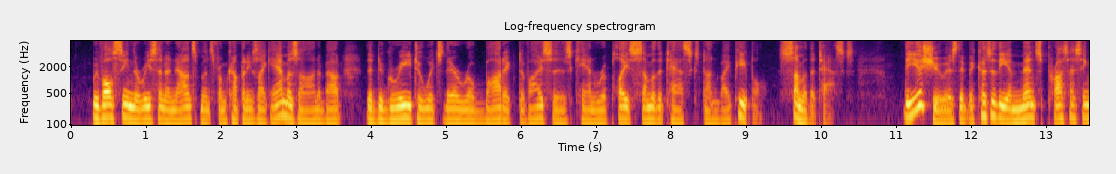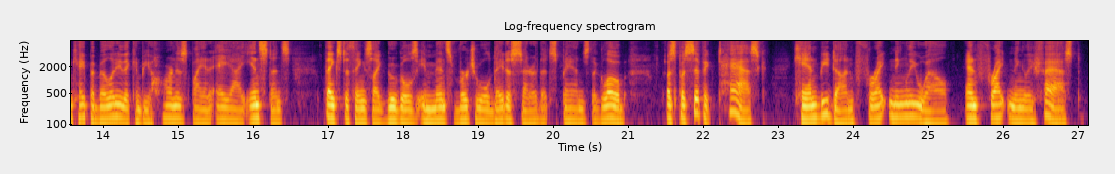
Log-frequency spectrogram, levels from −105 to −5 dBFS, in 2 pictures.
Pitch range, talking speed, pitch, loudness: 110-130 Hz, 160 wpm, 120 Hz, -22 LUFS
